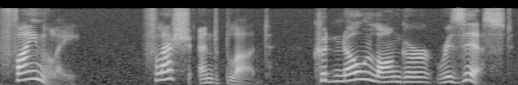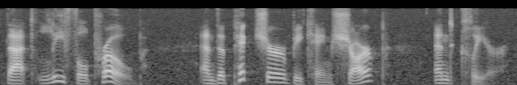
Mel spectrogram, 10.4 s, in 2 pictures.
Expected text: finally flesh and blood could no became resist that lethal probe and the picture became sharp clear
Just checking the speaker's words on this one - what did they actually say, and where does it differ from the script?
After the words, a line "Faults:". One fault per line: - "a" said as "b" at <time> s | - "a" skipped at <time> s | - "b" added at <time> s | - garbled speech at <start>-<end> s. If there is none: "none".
finally flesh and blood could no longer resist that lethal probe and the picture became sharp and clear
Faults:
- "became" said as "longer" at 3.6 s
- "and" added at 9.5 s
